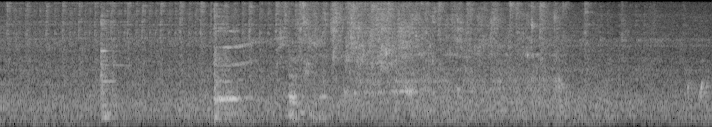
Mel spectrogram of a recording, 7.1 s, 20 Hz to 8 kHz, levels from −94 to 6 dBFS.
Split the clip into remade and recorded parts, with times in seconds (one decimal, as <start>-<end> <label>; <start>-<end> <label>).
0.0-1.8 recorded; 1.8-6.1 remade; 6.1-7.1 recorded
